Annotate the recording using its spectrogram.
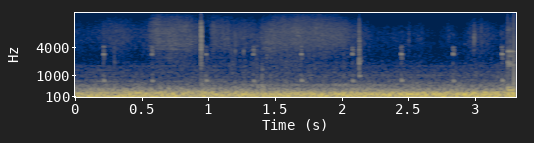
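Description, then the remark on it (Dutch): Steady low engine rumble and road noise from inside a moving car, continuous and fairly loud, with faint small clicks and rattles from the cabin, no one speaking. “Gelukkig is dat geen probleem en een week later zitten we naast in de auto.”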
